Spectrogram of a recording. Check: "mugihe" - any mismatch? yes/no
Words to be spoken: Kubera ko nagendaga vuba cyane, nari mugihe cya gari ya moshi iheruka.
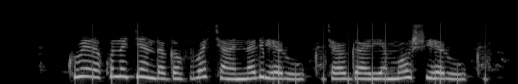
yes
